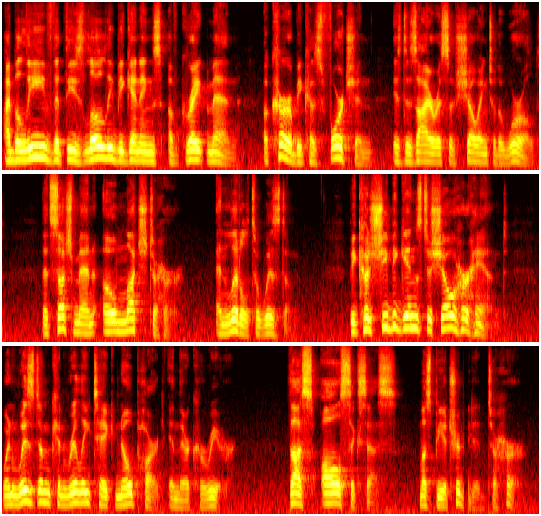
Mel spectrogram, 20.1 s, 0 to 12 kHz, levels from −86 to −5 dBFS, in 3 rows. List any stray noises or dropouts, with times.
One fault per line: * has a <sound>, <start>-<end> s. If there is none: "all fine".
* has a dropout, 19.2-19.3 s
